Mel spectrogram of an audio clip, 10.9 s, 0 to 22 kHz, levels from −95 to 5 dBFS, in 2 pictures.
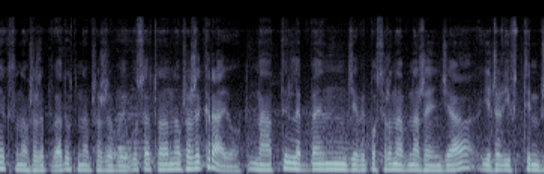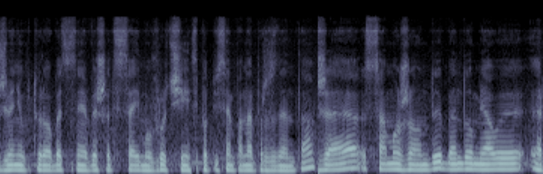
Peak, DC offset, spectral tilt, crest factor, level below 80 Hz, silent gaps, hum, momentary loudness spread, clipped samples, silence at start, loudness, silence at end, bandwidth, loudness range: -12 dBFS; under 0.1%; -7.5 dB/octave; 16 dB; -62 dBFS; none; none; 5 LU; under 0.1%; 0 s; -28 LUFS; 0 s; 14.5 kHz; 2 LU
